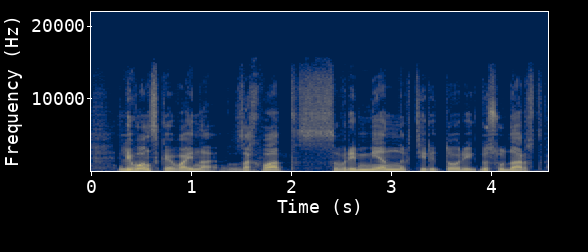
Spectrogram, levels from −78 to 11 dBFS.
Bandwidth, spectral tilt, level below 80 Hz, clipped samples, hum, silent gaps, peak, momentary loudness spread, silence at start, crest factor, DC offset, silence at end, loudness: 15.5 kHz; -6 dB/octave; -52 dBFS; under 0.1%; none; none; -4 dBFS; 9 LU; 0.05 s; 18 dB; under 0.1%; 0.2 s; -22 LUFS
